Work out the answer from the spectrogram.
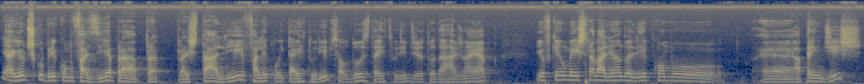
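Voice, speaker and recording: Fifties male journalist, conversational, halting, mid-pitched. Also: animated. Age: 50s. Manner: hesitant, repeats words as he recalls. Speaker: journalist, guest. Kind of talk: casual podcast chat.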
